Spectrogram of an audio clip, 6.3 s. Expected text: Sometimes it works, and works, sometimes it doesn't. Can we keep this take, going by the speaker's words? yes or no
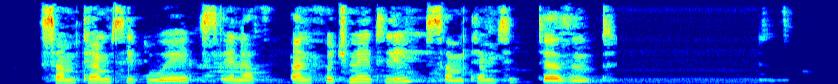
no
